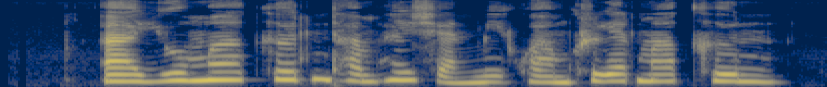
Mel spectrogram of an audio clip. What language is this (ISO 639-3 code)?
tha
